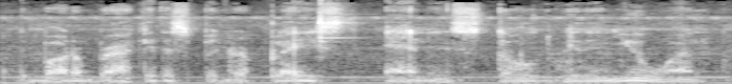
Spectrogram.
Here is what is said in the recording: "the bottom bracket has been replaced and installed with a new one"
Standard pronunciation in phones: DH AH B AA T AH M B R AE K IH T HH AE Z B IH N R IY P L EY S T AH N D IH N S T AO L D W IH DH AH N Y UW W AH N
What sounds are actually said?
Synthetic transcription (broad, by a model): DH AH B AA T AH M B R AE K IH T HH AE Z B IH N R IY P L EY S T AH N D IH N S T AO L D W IH DH AH N Y UW W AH N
